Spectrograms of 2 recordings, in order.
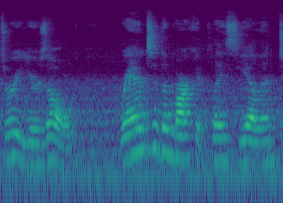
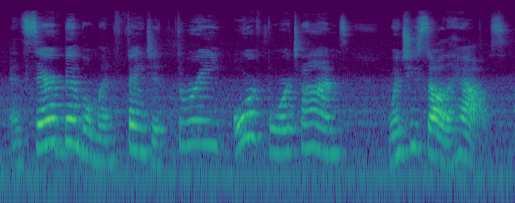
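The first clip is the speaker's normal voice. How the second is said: plain reading voice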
